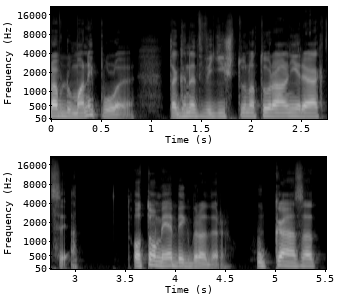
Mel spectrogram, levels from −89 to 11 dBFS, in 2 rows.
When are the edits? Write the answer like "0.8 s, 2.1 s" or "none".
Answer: none

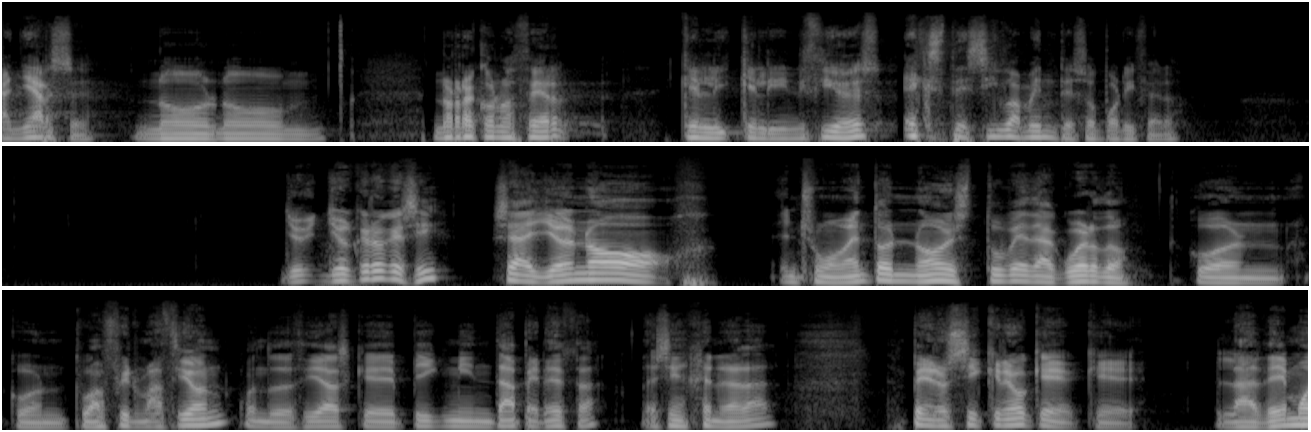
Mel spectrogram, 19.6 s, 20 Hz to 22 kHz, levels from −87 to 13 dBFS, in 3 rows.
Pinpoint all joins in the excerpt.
1.1 s, 4.5 s

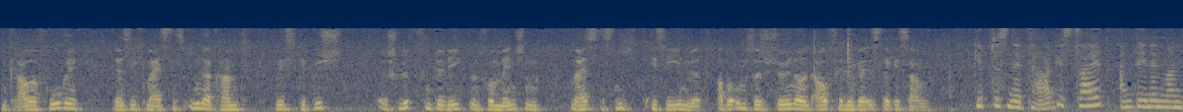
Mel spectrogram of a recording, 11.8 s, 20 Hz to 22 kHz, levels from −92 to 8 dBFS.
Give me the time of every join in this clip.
none

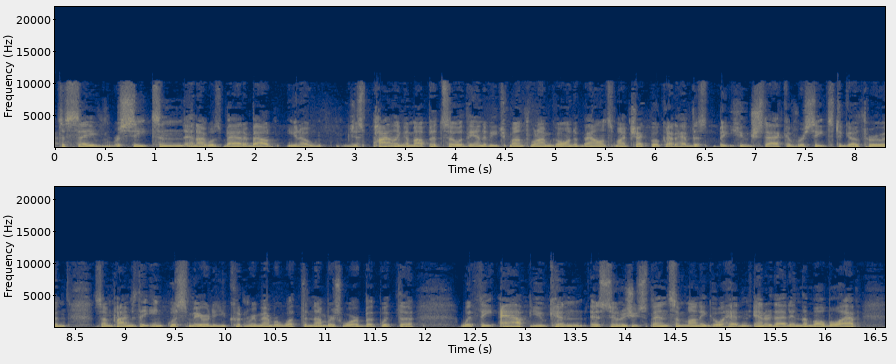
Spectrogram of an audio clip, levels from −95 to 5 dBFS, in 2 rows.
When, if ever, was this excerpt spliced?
none

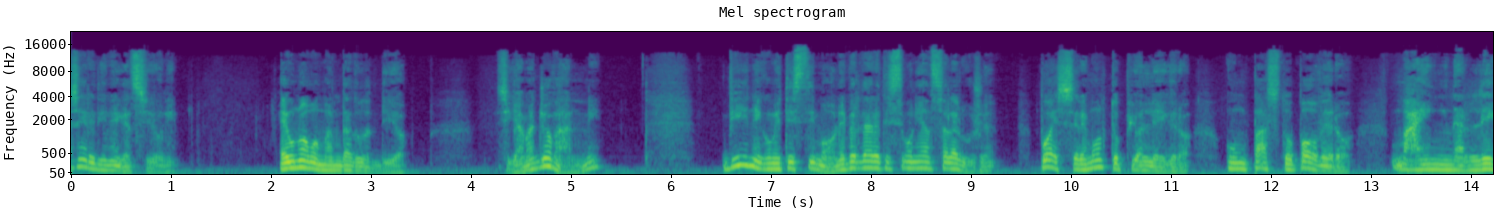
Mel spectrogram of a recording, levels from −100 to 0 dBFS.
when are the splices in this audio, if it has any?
9.5 s

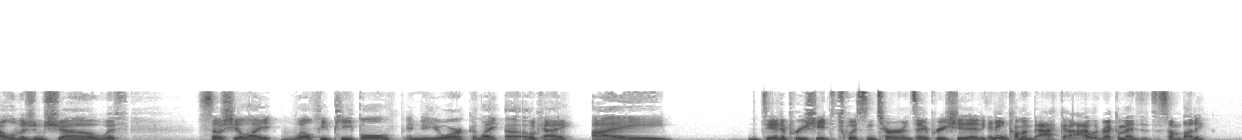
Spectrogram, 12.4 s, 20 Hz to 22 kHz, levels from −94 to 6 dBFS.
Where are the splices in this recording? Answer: 5.9 s, 9.8 s

